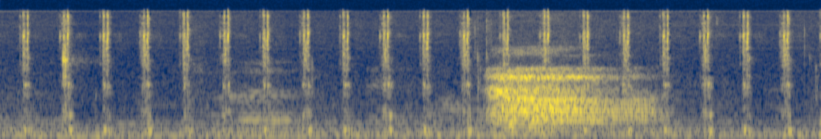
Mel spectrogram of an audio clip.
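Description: Fast, steady ticking of a countdown-clock sound effect, about four to five ticks a second. A short rush of noise comes in the middle.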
